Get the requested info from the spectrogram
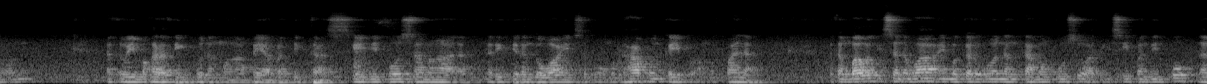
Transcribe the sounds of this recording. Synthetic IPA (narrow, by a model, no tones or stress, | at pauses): ʔon | ʔɐt̪ojʊŋmɐkɐɾɐt̪ɪŋponɐŋmɐŋapɐjaːpɐt̪̚lɪɡ̚t̪askɐjod̪ɪnpo̞ʔsɐmɐŋanɐɾiːt̪ɪɾɐŋɡɐwaːʔɪnsɐbʊʔoŋmɐɡ̚ɦaːpo̞nkɐjopo̰ʔɐ̰ŋmɐɡ̚pɐhɐla | ʔɐt̪ɐŋbaːwɐt̪ʔɪsanɐwaʔɐjmɐɡ̚kɐɾo̞ʔo̞nːɐŋt̪aːmɐŋpuːso̞ʔɐt̪iʔɪsiːpɐnd̪ɪnpo̞ʔlaː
